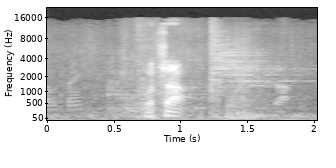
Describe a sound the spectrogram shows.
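A sword strikes a large creature with a heavy thud.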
